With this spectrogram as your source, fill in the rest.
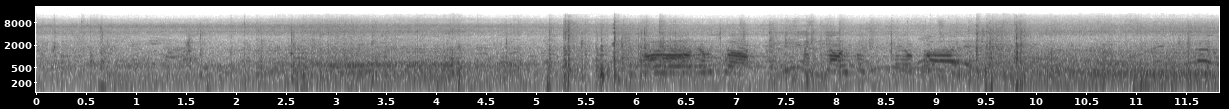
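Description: Skateboard wheels roll and rumble on concrete in the distance.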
